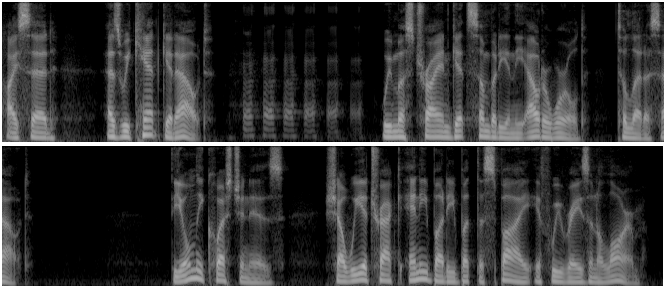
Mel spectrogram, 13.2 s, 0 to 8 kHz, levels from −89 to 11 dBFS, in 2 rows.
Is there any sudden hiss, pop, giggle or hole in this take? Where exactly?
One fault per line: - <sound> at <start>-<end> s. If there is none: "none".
- laugh at 2.3-3.6 s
